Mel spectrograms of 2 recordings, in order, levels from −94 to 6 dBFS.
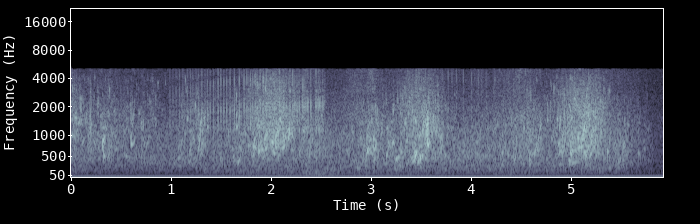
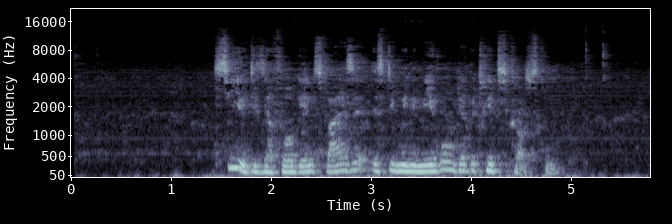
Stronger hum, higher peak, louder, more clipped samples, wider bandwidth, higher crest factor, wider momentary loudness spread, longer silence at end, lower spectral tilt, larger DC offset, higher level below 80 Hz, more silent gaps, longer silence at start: neither; first, -2 dBFS vs -8 dBFS; about the same, -25 LUFS vs -23 LUFS; neither; second, 5.4 kHz vs 10.5 kHz; first, 24 dB vs 16 dB; about the same, 12 LU vs 13 LU; second, 0 s vs 0.75 s; second, -3.5 dB/octave vs -6 dB/octave; first, 0.3% vs under 0.1%; second, -64 dBFS vs -50 dBFS; neither; second, 0 s vs 1 s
